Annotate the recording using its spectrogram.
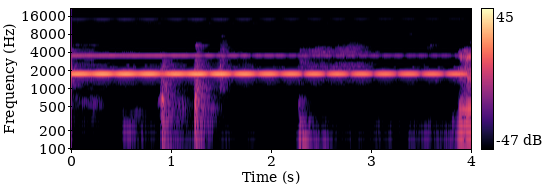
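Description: A single high bell tone rings on after being struck, slowly fading with an even wavering pulse. It is a meditation bell ringing out at the end of a silent meditation.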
